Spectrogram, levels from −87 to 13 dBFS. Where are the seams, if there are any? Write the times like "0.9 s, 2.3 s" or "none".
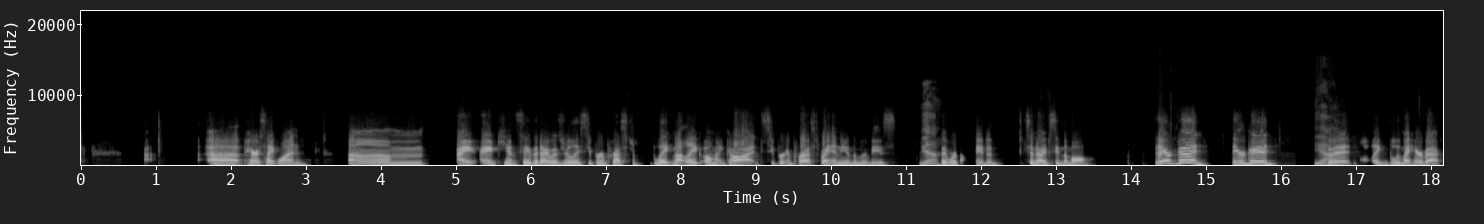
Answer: none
